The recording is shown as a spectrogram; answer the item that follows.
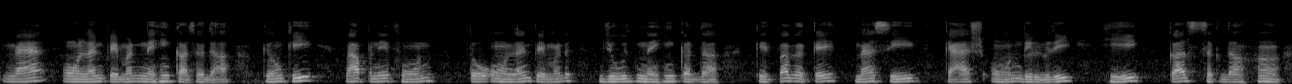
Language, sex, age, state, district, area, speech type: Punjabi, male, 18-30, Punjab, Pathankot, rural, spontaneous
